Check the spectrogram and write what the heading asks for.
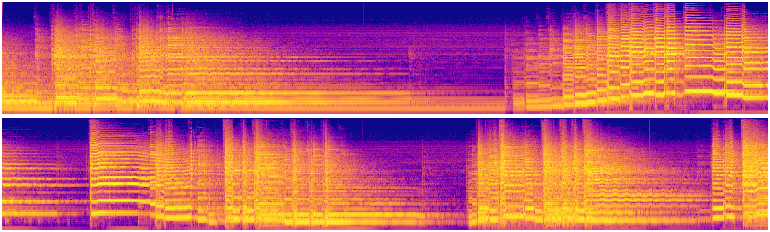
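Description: PRS DGT SE electric guitar played on its neck pickup through a Kemper amp profile with effects: a ringing chord fades away over several seconds, then melodic phrases with a rising run follow, broken off briefly twice.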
